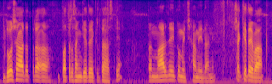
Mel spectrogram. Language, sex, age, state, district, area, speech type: Sanskrit, male, 18-30, Bihar, Madhubani, rural, spontaneous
